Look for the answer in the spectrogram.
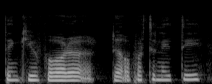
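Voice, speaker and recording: A woman, a city planning official, puts a question to a panel. She halts and searches for her English words. Her voice is mellow and relaxed, at a mid pitch. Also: a little fast. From Indonesia.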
